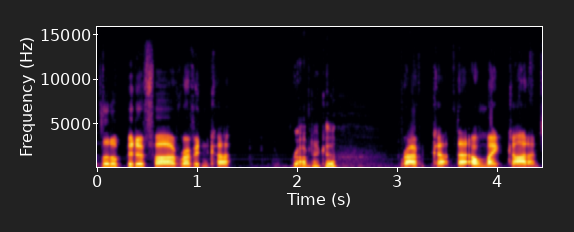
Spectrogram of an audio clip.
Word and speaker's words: Ravnica: Ravnica.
